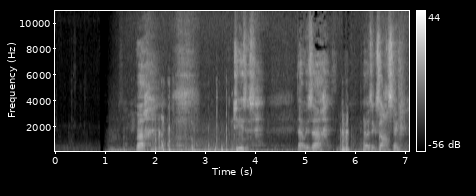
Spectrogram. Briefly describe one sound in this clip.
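A middle-aged man talks close to the microphone.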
